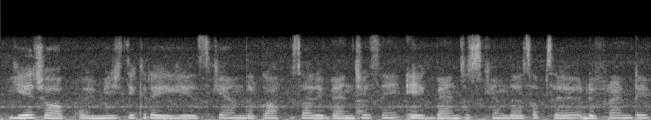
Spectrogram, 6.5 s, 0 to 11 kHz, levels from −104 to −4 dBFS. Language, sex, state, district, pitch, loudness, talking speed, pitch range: Hindi, female, Bihar, Sitamarhi, 220 Hz, -30 LUFS, 185 wpm, 210-235 Hz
